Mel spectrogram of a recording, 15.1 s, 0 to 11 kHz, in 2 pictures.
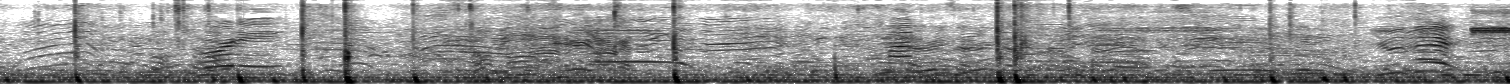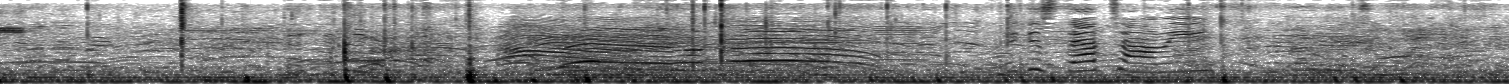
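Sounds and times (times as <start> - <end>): players shouting: 1.2 - 6.3, 6.9 - 15.0.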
